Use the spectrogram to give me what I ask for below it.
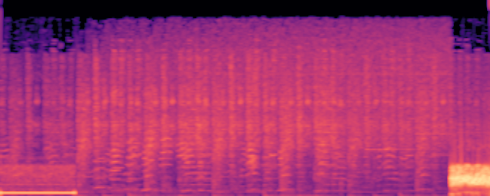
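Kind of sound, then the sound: signal or alarm, telephone dialing tones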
